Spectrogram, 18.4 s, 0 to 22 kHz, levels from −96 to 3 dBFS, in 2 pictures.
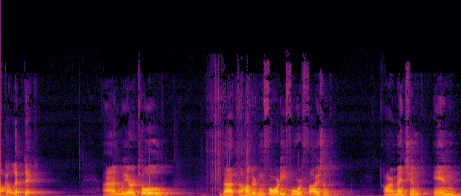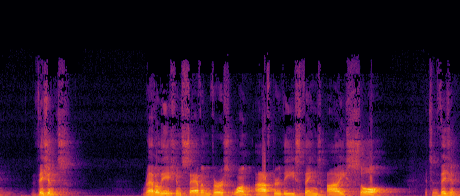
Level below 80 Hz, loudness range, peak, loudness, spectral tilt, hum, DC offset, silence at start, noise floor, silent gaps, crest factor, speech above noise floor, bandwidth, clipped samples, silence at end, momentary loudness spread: -56 dBFS; 6 LU; 0 dBFS; -17 LUFS; -7 dB/octave; none; under 0.1%; 0 s; -58 dBFS; none; 18 dB; 42 dB; 15.5 kHz; under 0.1%; 0 s; 13 LU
